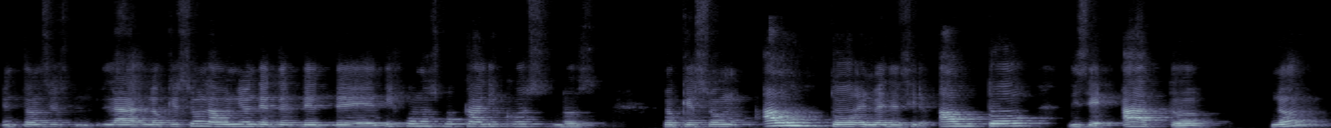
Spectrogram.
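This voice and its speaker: A man with a Bolivian Spanish accent giving an online speech therapy lecture, halting often, restarting words and tagging sentences with a questioning "no". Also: high voice. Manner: halting, many restarts and "¿no?" tags. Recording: roomy echo.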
